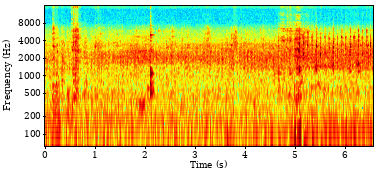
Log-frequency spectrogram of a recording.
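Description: Faint building-site background with a few light clinks, the sharpest about two seconds in, over a steady hiss that grows a little louder near the end.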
